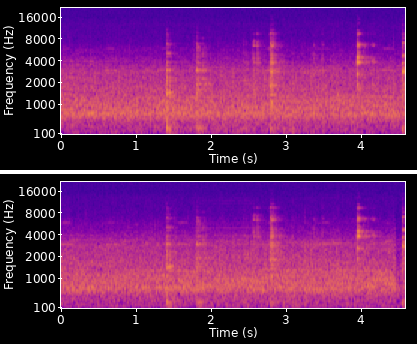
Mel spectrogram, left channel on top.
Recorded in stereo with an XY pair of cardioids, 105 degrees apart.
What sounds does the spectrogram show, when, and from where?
1.4 s a clink: 25° left, 1.8 m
